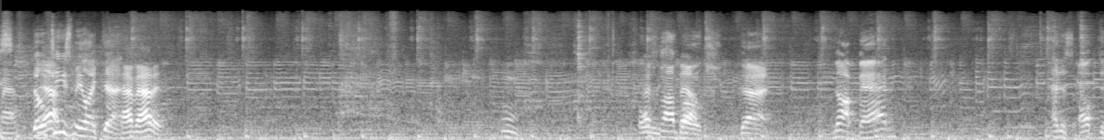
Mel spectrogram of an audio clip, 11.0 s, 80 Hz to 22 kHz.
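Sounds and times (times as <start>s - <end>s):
background music with low beat: 0.0s - 11.0s
man humming approval: 4.9s - 5.3s.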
